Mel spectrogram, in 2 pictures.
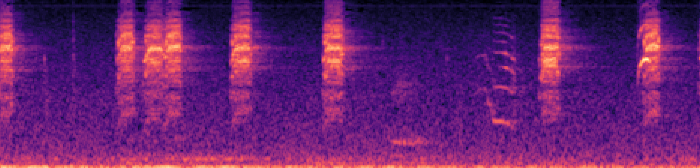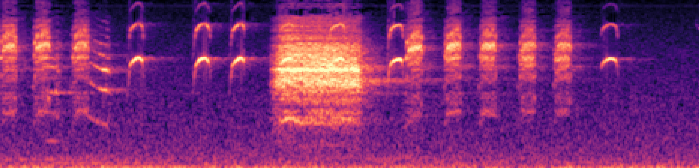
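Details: A male cockatoo, lifting and showing off his wings, gives harsh, raspy squawks in quick bursts about every half second, with one longer, louder screech; thinner chirping notes fall in between.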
